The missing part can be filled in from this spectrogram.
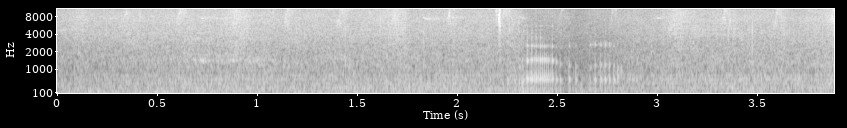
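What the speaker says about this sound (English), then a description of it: "In fact, a lot of times it's good to have some wind." Steady, loud wind roaring across a choppy lake surface, a constant broadband rush with lapping water underneath and a brief quiet spoken remark partway through.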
